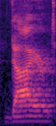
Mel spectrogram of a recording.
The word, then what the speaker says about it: Dyer: I grew up in a very small town in Tennessee, Dyer, Tennessee. I like to tell people it's spelled D-Y-E-R, but D-I-R-E works.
